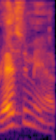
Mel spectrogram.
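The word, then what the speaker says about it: résumé: 이력서를 때는 레즈메야. 레즈메. 아, 강생 앞에 있고 발음이 틀려요.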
